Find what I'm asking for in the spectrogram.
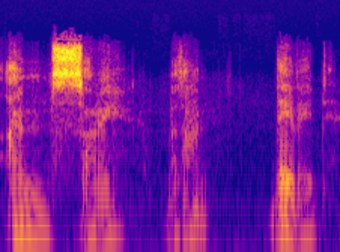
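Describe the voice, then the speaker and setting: An actor playing a wary, courteous confidential agent who narrates in a measured, grave way in an old radio drama. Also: male voice, deep voice, gravelly, a little mellow, exaggerated voice. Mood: guarded, courteous. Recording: noisy vintage radio drama recording.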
